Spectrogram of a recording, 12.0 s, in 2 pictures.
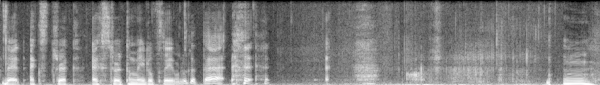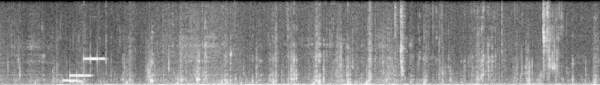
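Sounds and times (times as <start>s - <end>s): wet chewing and mouth smacking: 3.9s - 12.0s.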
